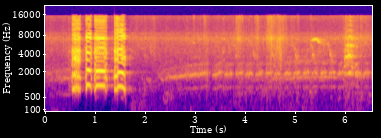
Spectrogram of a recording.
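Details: A young red junglefowl decoy cock, recorded 21 May 2023 and praised for its fine voice, gives a short, loud crow of four harsh, rapid syllables at the start, followed by quieter background birdsong and insect hum.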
